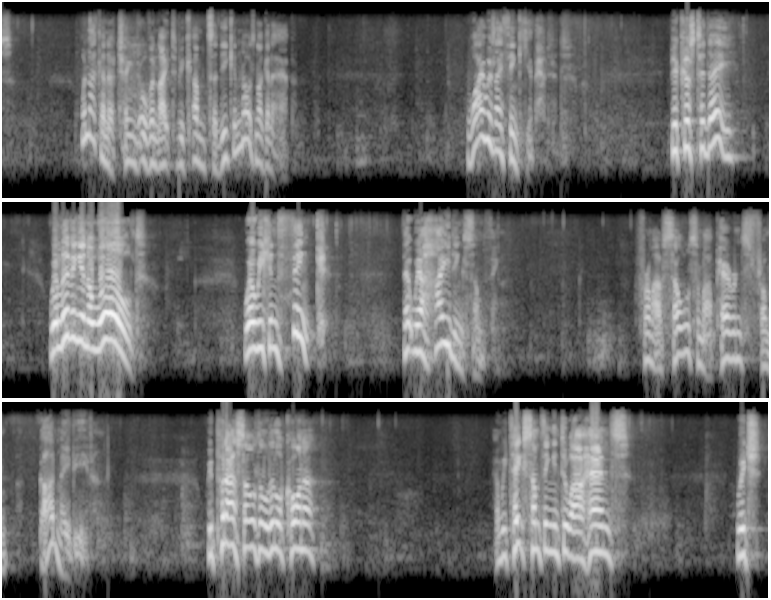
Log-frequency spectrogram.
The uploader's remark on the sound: Shiur recorded in Yeshivas Ohr Reuven, Monsey, NY.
